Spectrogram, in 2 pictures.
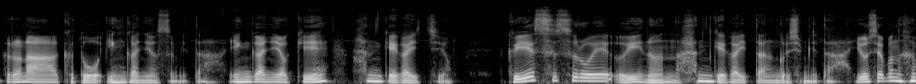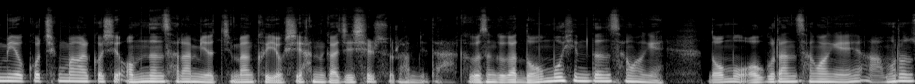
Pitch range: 110-140 Hz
